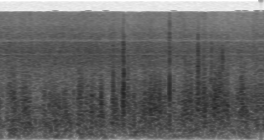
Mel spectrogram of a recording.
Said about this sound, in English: A punishing storm that dropped lots of rain on parts of Florida is now moving north.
